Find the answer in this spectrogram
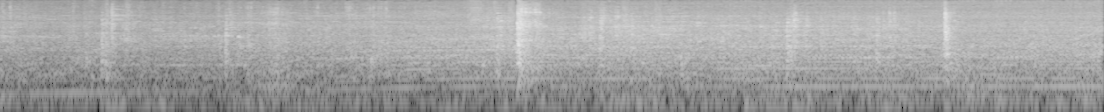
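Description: A train rolling along the track and getting steadily louder, with sharp clacks of wheels over rail joints at uneven intervals, about five in all. A steady low engine drone builds from about halfway through.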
